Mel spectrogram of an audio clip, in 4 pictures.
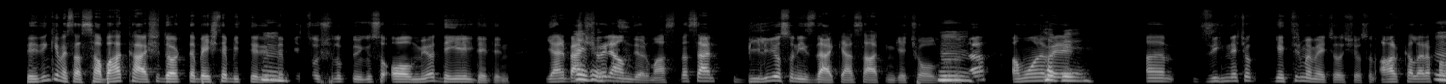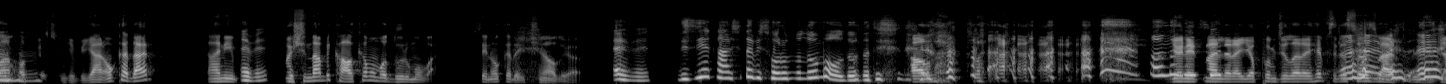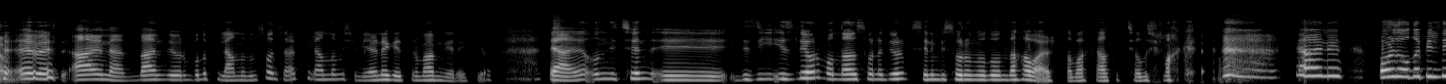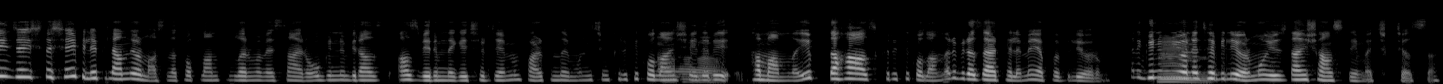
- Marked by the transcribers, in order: tapping; other background noise; stressed: "biliyorsun"; laughing while speaking: "Allah!"; laughing while speaking: "düşünüyorum"; chuckle; laugh; chuckle
- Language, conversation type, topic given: Turkish, podcast, Bir diziyi bir gecede bitirdikten sonra kendini nasıl hissettin?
